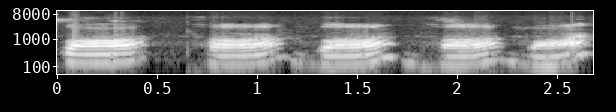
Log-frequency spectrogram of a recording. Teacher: তো প্রিয় শিক্ষার্থীরা, আমরা যদি একটু ফিল করে পড়ি প, ফ, ব, ভ, ম, তাহলে দেখতে পাবো এগুলোর উচ্চারণ স্থান একই জায়গা থেকে উচ্চারিত হচ্ছে, এবং এগুলো উচ্চারণ করার সময় আমাদের দুইটা ঠোঁটকে একসাথে লাগাইতে হচ্ছে, অর্থাৎ আমাদের যে বাতাসটা সেটা ঠোঁটে এসে বাধাপ্রাপ্ত হচ্ছে, সেই জন্য এটা হচ্ছে ওষ্ঠ ব্যঞ্জন।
